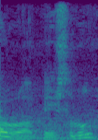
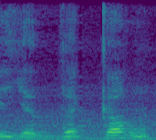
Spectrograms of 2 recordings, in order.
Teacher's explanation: رو کو منہ بھر کے پڑھیں گے پیش کی وجہ سے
